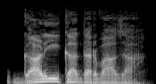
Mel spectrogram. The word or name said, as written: दरवाज़ा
